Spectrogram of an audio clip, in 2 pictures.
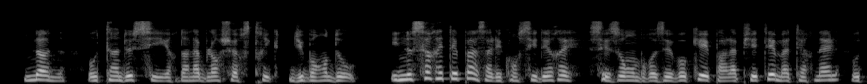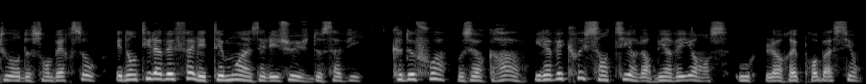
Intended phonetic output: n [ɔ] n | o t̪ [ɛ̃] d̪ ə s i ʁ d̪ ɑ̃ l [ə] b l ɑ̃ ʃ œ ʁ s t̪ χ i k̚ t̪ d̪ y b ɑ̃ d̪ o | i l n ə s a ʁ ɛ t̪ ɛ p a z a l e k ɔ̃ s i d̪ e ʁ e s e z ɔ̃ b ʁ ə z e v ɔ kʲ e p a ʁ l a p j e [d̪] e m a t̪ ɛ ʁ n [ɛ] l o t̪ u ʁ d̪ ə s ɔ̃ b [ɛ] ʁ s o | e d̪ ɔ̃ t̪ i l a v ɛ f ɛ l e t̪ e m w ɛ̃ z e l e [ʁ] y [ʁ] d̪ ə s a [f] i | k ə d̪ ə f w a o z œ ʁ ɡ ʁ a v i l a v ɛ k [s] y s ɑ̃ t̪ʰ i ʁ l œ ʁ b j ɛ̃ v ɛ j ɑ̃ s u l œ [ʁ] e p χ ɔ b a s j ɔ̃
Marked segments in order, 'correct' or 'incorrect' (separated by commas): correct, correct, incorrect, incorrect, correct, correct, incorrect, incorrect, incorrect, incorrect, incorrect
